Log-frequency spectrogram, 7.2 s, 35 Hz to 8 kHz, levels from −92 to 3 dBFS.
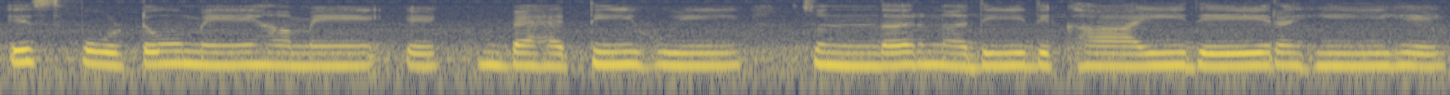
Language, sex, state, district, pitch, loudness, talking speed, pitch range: Hindi, female, Madhya Pradesh, Dhar, 195 Hz, -16 LUFS, 105 wpm, 190-205 Hz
